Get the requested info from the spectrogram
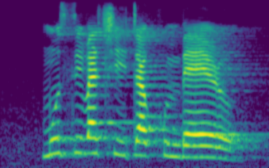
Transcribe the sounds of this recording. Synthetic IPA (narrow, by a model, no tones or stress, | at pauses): musiβat͡ʃʰiːtʼakʰumbɛːɺɔ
